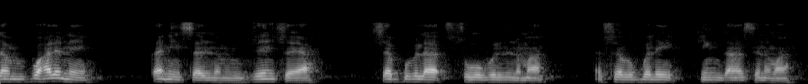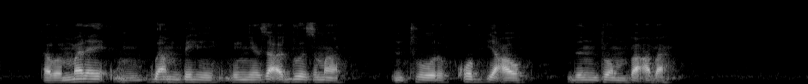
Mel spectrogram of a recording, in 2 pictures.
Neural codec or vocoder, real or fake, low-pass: codec, 16 kHz, 4.8 kbps, FACodec; fake; 7.2 kHz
